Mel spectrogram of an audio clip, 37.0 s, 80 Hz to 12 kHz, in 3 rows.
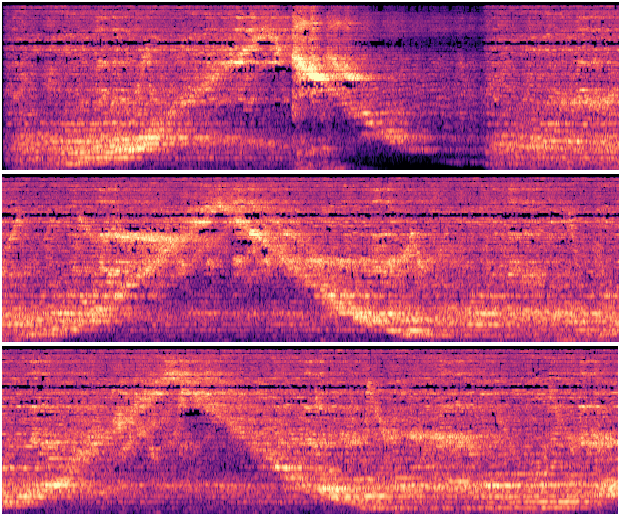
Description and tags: Sunny Cities and who they remind me off that I have been too in the past 5 years. Ambient Backgrounds and Processed to a T.
distorted, tmosphere, paste, processed, ambient, valves, pads, clip, glitch, backgrounds, saturated, atmospheres, heavily, rework, cuts, copy, soundscapes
